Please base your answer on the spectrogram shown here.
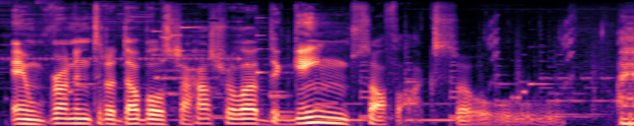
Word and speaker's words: Sahasrala: There's one of the sages, Shahashala, or however you pronounce Sahasrala. Name. Sahasrala. Yeah, Sahasrala.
